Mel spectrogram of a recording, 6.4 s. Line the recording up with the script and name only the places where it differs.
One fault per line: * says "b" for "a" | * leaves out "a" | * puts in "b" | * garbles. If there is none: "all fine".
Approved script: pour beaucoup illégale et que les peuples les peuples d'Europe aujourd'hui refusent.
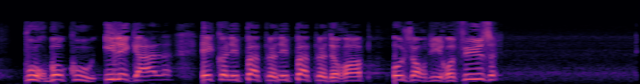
all fine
